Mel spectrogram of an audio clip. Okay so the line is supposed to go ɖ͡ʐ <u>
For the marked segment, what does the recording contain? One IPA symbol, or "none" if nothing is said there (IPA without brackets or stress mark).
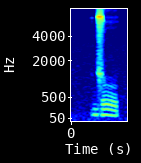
u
